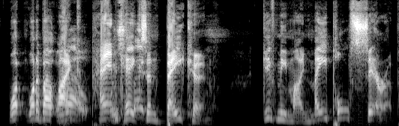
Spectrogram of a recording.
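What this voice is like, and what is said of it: Put-on American accent. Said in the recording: “my American impersonation”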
